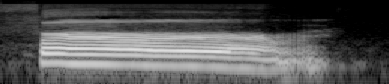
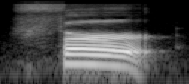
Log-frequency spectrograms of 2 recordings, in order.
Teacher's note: you want to eliminate the vowel and transition from one consonant to the R as quickly as possible while ignoring the vowel sound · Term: stir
